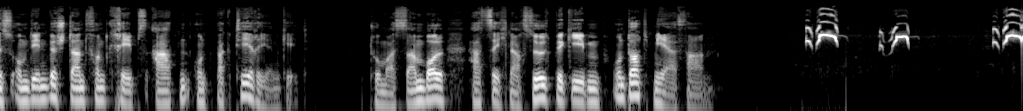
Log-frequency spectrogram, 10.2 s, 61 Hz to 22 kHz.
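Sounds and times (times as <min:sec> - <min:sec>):
speech: 0:00.0 - 0:03.1, 0:03.7 - 0:07.2
Eurasian oystercatcher piping calls in the Wadden Sea off Sylt: 0:08.0 - 0:09.2, 0:09.9 - 0:10.2.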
